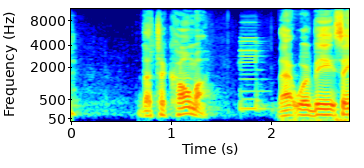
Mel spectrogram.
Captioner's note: buzzer beeps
